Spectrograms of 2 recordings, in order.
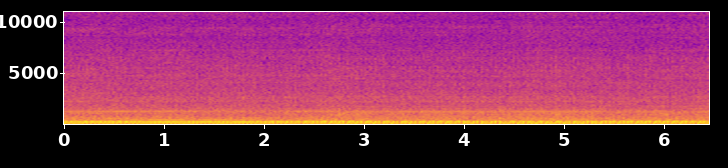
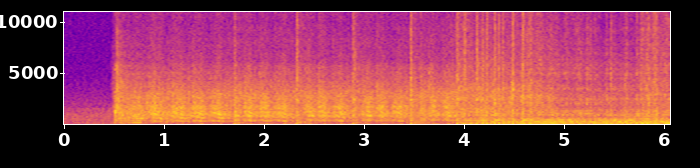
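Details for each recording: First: VW Golf Mk1 4Motion AWD engine running again, ECU and fuel pump powered via kill switches: steady high idle, smooth and even firm low hum with no knocks or misses, healthy. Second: VW Golf Mk1 4Motion AWD turbo project, engine running again: fires and settles into busy idle with sharp ticking puff over it; owner finds exhaust leaking at manifold-to-turbo gasket, suspects one of three bolts, re-tightens it.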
